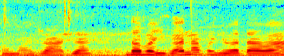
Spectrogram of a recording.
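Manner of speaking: low, soft wheedling; sweet coaxing. Acted. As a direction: coax the husband tenderly for a favour. Wife coaxes husband for leg massage. (धीरे से लाड़ में मनुहार)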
